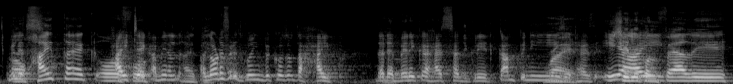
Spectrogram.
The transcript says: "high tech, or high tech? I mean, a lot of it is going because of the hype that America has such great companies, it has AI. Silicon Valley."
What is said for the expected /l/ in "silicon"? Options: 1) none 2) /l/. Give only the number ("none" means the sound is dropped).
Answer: 1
